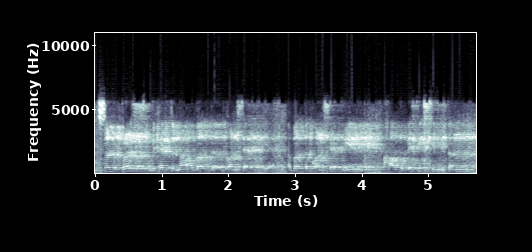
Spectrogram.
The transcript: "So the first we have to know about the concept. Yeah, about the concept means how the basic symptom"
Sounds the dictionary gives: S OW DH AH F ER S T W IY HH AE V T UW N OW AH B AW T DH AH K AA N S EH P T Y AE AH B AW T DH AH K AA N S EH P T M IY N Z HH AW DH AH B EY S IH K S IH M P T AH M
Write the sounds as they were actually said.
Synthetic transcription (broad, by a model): S OW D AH F ER S T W IY HH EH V T UW N OW AH B AW T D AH K AA N S EH P T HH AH AH B AW T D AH K AA N S EH P T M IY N HH AW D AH B EY S IH K S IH M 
